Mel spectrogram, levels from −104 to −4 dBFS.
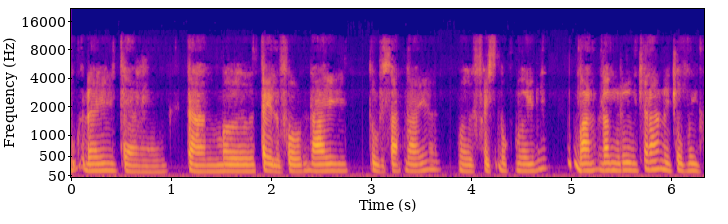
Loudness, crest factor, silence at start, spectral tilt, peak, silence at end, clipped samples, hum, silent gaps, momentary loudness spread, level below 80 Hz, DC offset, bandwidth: -28 LUFS; 22 dB; 0 s; -5 dB/octave; -8 dBFS; 0 s; under 0.1%; none; none; 9 LU; -56 dBFS; under 0.1%; 12 kHz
